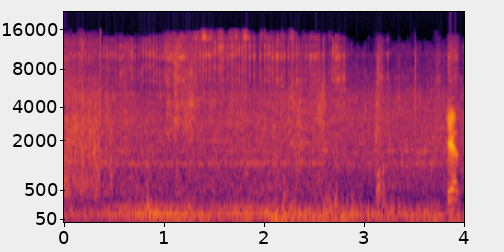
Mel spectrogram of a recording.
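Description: Boat motor running steadily, a low even hum, with a word spoken just at the end.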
